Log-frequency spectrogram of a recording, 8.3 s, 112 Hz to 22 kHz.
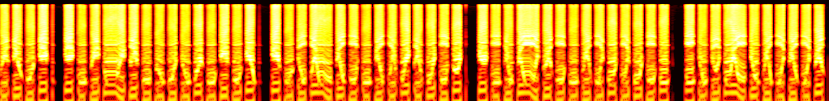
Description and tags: FunkySynth Retweek Talkboxer-wha 116bpm
Another talkbox effect this time applied to a sequenced gated synth.
4 bar, 116 bpm
The sound is part of pack containing the most funky patches stored during a sessions with the new virtual synthesizer FM8 from Native Instruments.
abstract, electro, electronic, funk, funky, gate, lead, live, loop, modulation-wheel, rhythym, riff, sequence, soundesign, synth, synthesizer, talkbox, wha-wha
